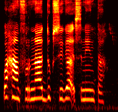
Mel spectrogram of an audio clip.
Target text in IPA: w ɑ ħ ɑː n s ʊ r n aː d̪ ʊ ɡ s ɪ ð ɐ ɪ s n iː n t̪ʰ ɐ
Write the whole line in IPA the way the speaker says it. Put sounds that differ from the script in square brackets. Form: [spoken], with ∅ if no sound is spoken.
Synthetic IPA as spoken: w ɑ ħ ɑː n [f] ʊ r n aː d̪ ʊ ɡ s ɪ [ɣ] ɐ ɪ s n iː n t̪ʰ ɐ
